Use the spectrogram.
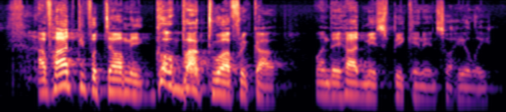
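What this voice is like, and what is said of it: Noticeable foreign accent. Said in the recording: “coming from another country, another continent, people can look at me, hear me speak. You know, you can tell I have an accent ... dismiss me for my looks and my accent”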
